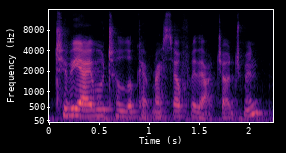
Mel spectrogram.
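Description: A woman's voice: mid-range voice, fast talker, slightly rough. A woman in her twenties, a podcast guest, talking candidly and animatedly in casual chat. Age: 20s. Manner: candid, animated, acts out quoted voices.

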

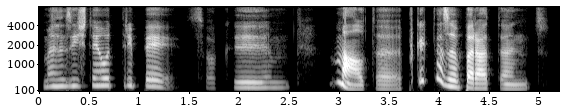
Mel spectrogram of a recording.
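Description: A young woman with a European Portuguese accent vlogs casually from home, checking out a new cheap USB mic with shifting placement. Her medium-pitched, gravelly voice has lively intonation and an unhurried pace, captured at studio quality with no room sound. She's chatty and scattered, often restarting and using fillers.

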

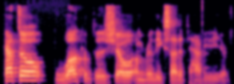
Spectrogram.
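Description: A man's voice: medium pitch, big pitch swings, fairly quick, darkish tone. A man hosting an interview podcast, speaking upbeat and emphatic, addressing listeners directly like friends. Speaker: podcast host.

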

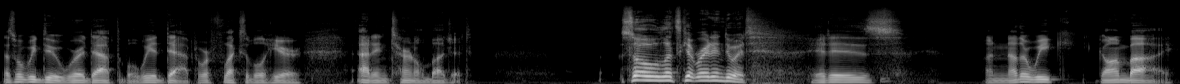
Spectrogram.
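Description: A man's voice: sits low, lively intonation, a little slow, long pauses, no room sound, studio quality. A man in his twenties with a Canadian accent hosting a casual solo sports podcast in a chatty, informal, playfully self-deprecating way. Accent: Canadian English. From Ontario, Canada. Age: 20s. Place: basement den at home.

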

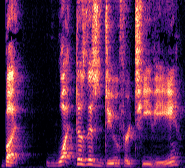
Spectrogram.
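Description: A man's voice: medium pitch, big pitch swings, takes it slowly, sharp tone. A man co-hosting a podcast, speculating about a reality show in casual chat with wry quips. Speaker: podcast co-host and editor.

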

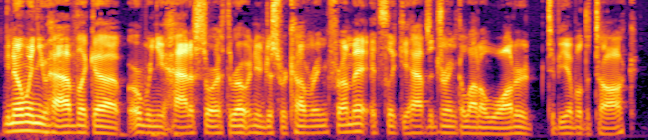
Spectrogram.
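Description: Deep-voiced man, nasal from a cold. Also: steady tone, fast, no room sound, studio quality. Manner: joking, stammers into sentences. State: nasal, getting over a cold. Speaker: podcast co-host. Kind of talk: casual sports podcast chat.

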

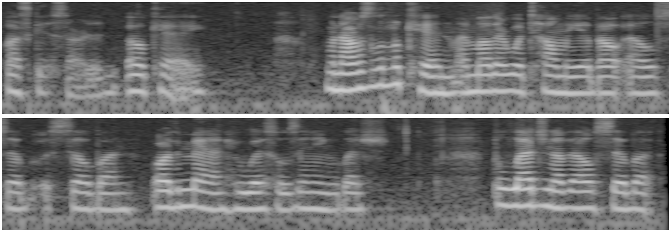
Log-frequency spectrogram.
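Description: A woman's voice: on the low side, slight background noise, rough recording. A woman podcast host chatting casually and reading a spooky story aloud.

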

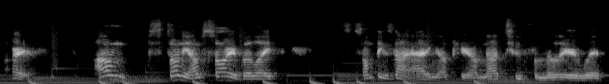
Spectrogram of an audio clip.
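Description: Bright-voiced young man, puzzled and hesitant. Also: medium pitch, normal speed, muffled recording, faint music behind. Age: young adult. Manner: hesitant, puzzled, many fillers. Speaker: prank call target. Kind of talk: phone conversation.

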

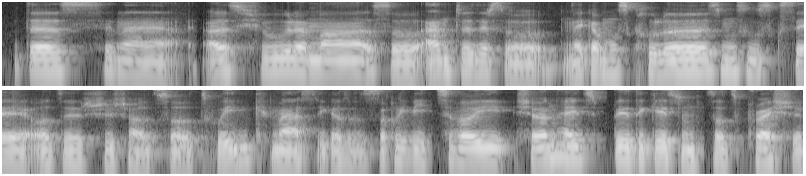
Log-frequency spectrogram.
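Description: A young man hosting a podcast, talking calmly and quietly in casual chat. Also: mid-range voice, a little slow. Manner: calm, quiet talker, rises when emotional. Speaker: podcast host.

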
